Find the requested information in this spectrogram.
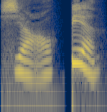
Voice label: "xiao3bian4", Chinese; Giáo trình Hán ngữ

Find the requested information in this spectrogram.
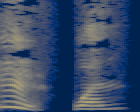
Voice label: "ri4wen2", Chinese

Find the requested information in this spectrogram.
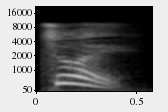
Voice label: "zui4", chinese

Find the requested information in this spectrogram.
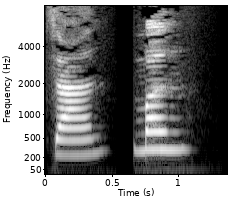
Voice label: "zan2 men5", Chinese

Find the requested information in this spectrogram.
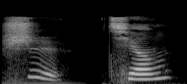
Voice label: "shi4qing2", Chinese

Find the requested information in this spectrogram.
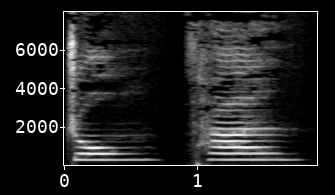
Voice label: "zhong1can1", chinese; 中餐; bữa cơm Trung Quốc

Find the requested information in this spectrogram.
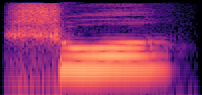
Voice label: "shuo1", Chinese

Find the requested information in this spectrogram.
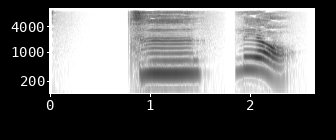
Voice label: "zi1liao4", chinese

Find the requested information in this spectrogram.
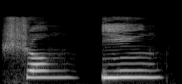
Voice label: "sheng1yin1", Chinese; 声音; Giáo trình chuẩn HSK3

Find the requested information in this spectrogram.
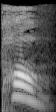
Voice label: "pèng", Chinese; 碰; va, chạm, gặp, đâm

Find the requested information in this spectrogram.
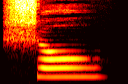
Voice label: "shou1", Chinese

